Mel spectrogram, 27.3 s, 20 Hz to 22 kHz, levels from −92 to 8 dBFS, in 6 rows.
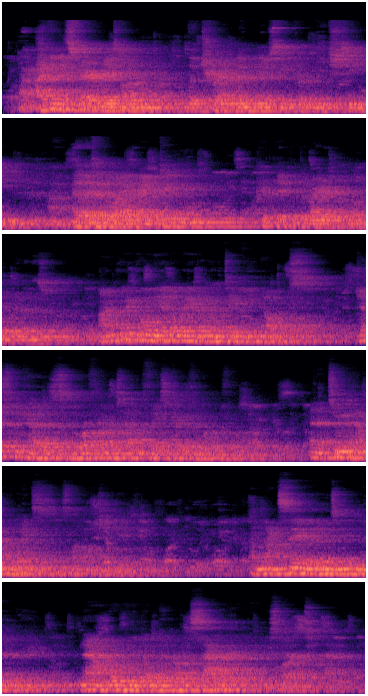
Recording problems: room echo; strong; dies away in 3 s
off-mic speech; far
background chatter; noticeable; throughout; 4 voices, 20 dB below the speech

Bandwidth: 18 kHz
